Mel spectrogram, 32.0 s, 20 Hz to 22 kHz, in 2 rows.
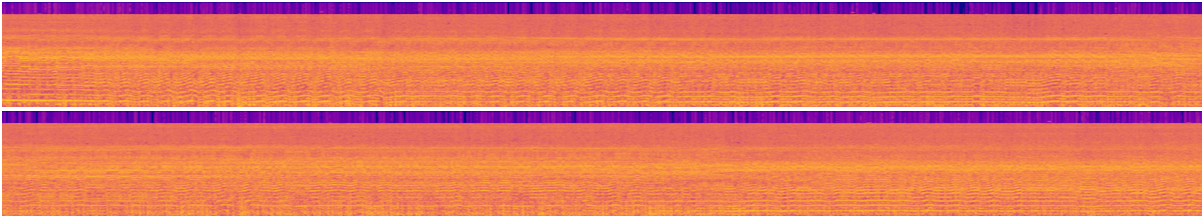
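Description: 1952 Cox Space Bug .049 two-stroke glow engine running on a test stand with a 6-3 propeller, a steady high buzz at around 13,000 RPM. It is run rich, four-stroking, so the note wavers slightly; its speed sags a little about a second in.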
